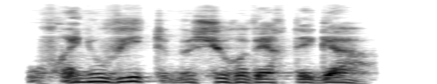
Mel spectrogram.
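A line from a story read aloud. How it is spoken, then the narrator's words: Murmuring. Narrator (French): murmura Marius à son tour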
